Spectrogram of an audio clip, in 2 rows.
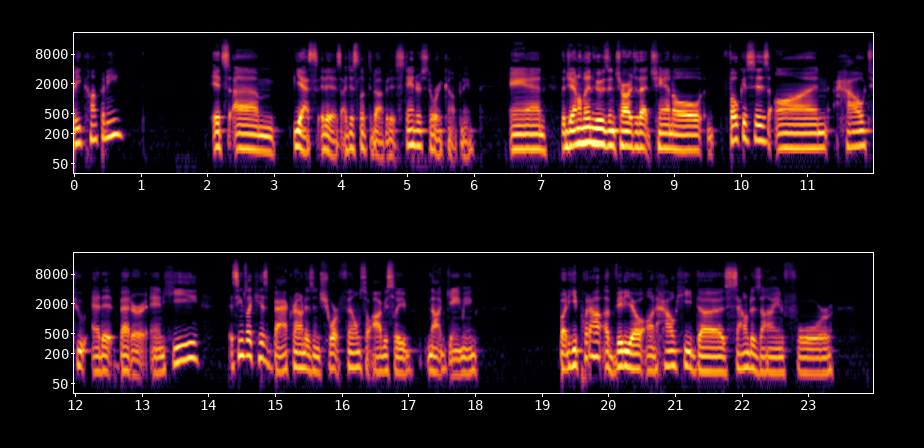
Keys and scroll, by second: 0.0-1.2 typing, 12.0-13.2 typing, 18.4 d, 18.7 d, 19.8 s, 20.5 space, 20.7 space.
